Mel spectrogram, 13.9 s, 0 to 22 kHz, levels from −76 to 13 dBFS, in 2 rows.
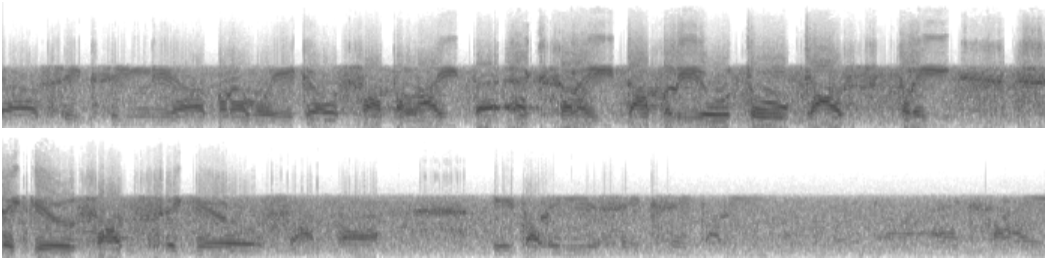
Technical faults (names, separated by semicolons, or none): none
